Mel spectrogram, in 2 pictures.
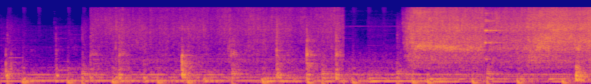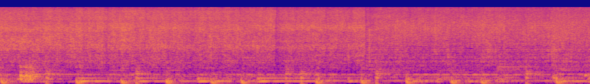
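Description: Spatula tapping and scraping in a nonstick frying pan with light frying in oil. About four seconds in, a loud, steady sizzle of chicken pieces frying in hot oil starts suddenly, with a spoon and spatula stirring and turning them.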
